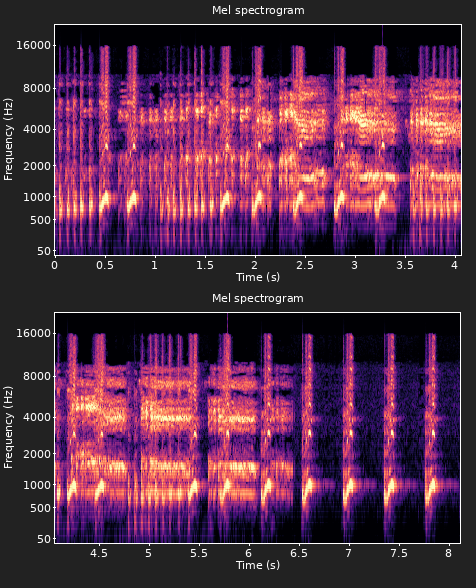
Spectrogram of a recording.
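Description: White-breasted waterhens calling, a lure recording for drawing the birds in. A short 'kwak' note repeats a little over twice a second. Over it, a harsh chorus of overlapping croaking and chattering calls runs until about six and a half seconds in, after which only the repeated single notes are left.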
